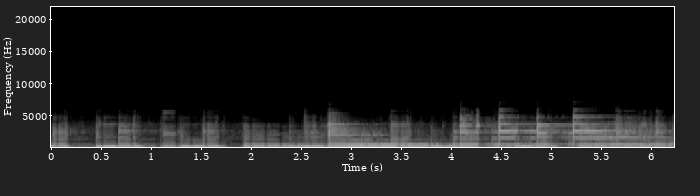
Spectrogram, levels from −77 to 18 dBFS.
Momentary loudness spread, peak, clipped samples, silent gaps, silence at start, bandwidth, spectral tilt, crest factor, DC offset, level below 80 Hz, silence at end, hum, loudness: 7 LU; 0 dBFS; under 0.1%; none; 0 s; 6.2 kHz; -8 dB/octave; 22 dB; under 0.1%; -56 dBFS; 0 s; none; -22 LUFS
